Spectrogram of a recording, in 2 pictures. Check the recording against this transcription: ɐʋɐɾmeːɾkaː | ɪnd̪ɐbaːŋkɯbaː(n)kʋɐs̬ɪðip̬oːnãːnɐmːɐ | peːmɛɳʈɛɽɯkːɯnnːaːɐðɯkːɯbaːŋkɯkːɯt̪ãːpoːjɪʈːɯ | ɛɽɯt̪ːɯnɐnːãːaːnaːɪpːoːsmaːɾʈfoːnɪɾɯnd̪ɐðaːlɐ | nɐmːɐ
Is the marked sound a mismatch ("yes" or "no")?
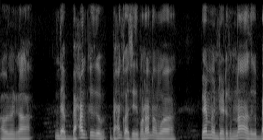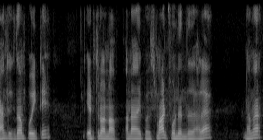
yes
